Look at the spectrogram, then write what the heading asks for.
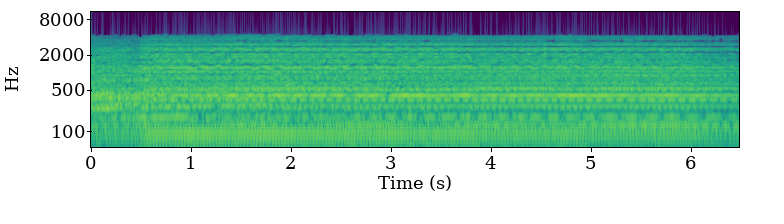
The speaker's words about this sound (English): Well, 40 minutes later, I was about to call off the cloak and dagger routine when I heard the sound of a powerful motor roaring out of Stewart's driveway. I looked up just in time to see a long black Nash whip by with Stewart at the wheel.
